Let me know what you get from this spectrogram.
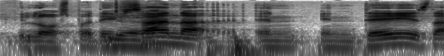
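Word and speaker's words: Ndiaye: But they've signed that in Day. Is that how you pronounce his name? Ndai, yeah.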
